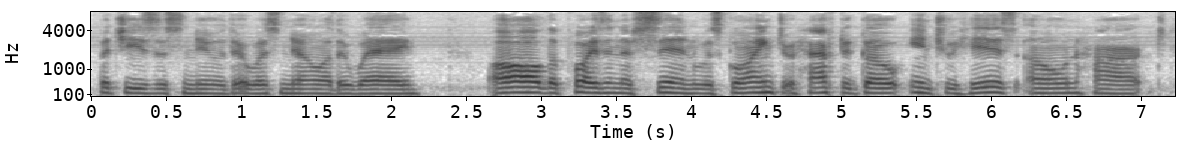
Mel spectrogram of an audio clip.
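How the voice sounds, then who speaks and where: Woman, low voice, storybook read-aloud, gentle, expressive. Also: low-quality recording. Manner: gentle, pausing to point at the pictures. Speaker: storybook reader.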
